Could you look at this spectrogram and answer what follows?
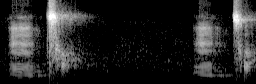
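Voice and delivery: "mtho" as a hummed M, then an aspirated TS; "mtho" said like "m-tsho", with a puff of air; aspirated TSH demonstrated. Shown as a demonstration. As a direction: model "mtho" with a breathy TS after the M. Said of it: "pronounced with an aspiration almost".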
